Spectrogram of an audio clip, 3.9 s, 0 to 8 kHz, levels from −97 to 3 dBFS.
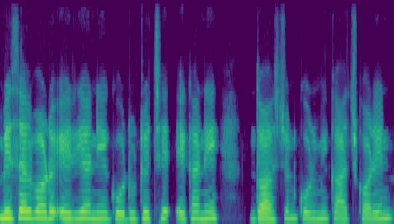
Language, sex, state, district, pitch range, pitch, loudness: Bengali, female, West Bengal, Jhargram, 230-250 Hz, 240 Hz, -20 LUFS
